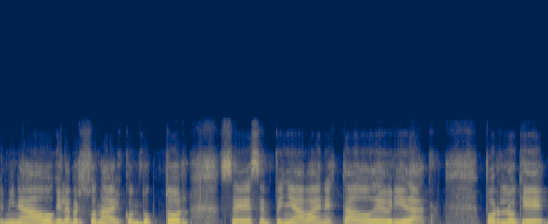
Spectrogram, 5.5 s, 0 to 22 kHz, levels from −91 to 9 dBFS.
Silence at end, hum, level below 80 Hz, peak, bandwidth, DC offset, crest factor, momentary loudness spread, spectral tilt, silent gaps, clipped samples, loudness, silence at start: 0 s; none; -62 dBFS; -4 dBFS; 9.4 kHz; under 0.1%; 16 dB; 12 LU; -5.5 dB/octave; none; under 0.1%; -20 LUFS; 0 s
